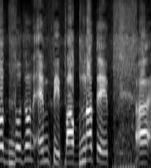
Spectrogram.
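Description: A man speaking Bengali into press microphones, continuous speech only, with a faint low background rumble underneath.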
